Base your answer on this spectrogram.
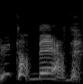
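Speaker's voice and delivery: loud, high-pitched yelling. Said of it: "je me mets à gueuler".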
